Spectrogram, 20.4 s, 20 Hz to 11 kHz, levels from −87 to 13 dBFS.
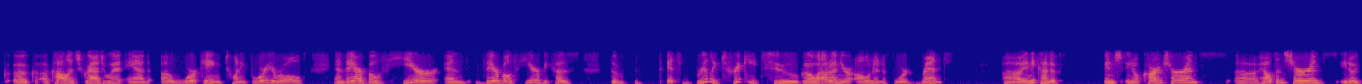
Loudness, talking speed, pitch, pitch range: -31 LUFS, 130 wpm, 215 Hz, 190-250 Hz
